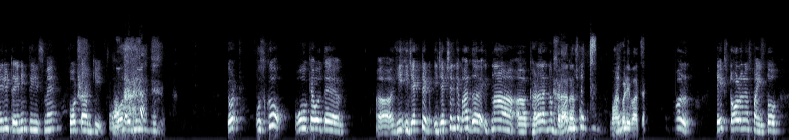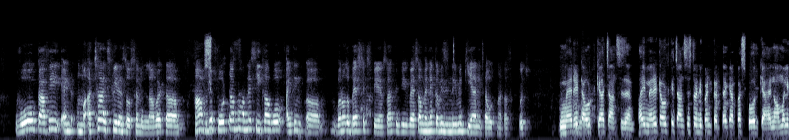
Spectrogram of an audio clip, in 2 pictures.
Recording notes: This was part of Insta Live.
